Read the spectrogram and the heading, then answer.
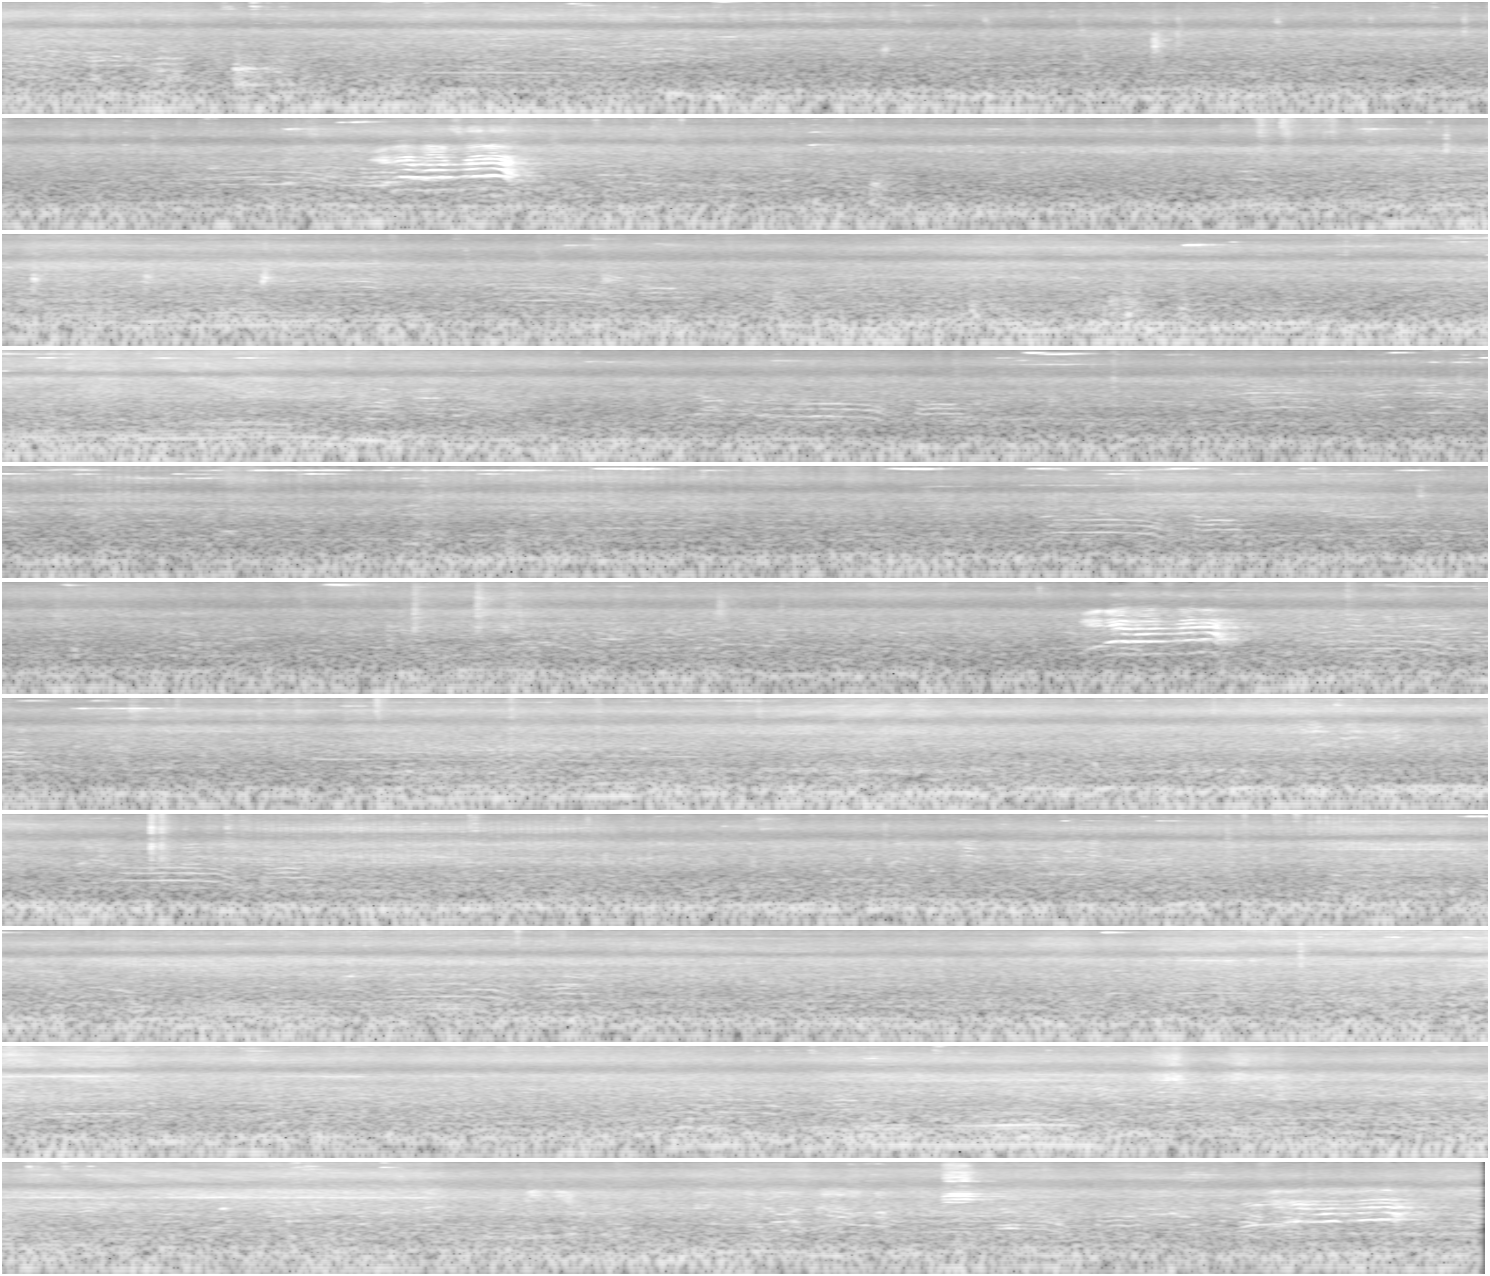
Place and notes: Songjiang St., Banqiao Dist., New Taipei City - At the junction
At the junction, Cries of street vendors, traffic sound
New Taipei City, Taiwan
